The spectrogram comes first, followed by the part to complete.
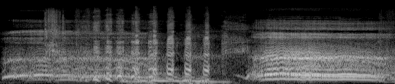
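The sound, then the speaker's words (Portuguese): A voice imitates a painful, breathless sniff of being out of breath after walking up a steep hill: a run of quick, rhythmic gasping breaths that speed up, then a long, loud, strained groan-like exhale. “Aquela, aquela, aquela fungada que dói na alma, assim, caralho, mano, o que tá acontecendo comigo, velho?”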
